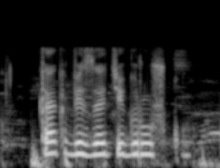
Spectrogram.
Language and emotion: Russian, neutral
